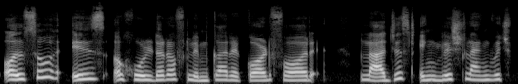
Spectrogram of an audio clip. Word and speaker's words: Limca: By the way, another interesting fact about Siddharth for the audience, he also is a holder of Limca record for largest English language puzzle.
